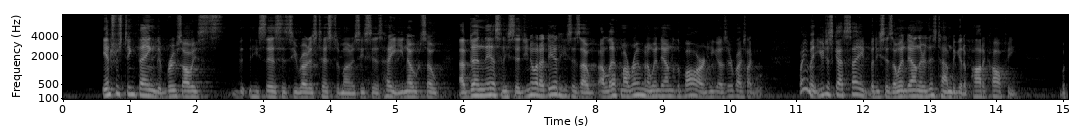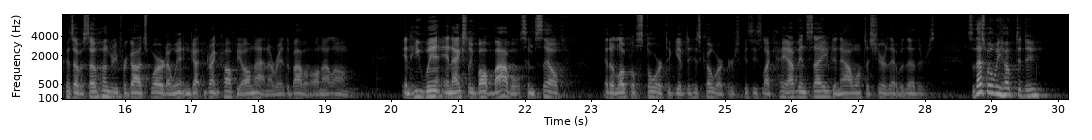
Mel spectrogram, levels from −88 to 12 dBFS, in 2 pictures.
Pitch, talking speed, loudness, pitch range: 140 Hz, 265 wpm, -40 LUFS, 125-160 Hz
